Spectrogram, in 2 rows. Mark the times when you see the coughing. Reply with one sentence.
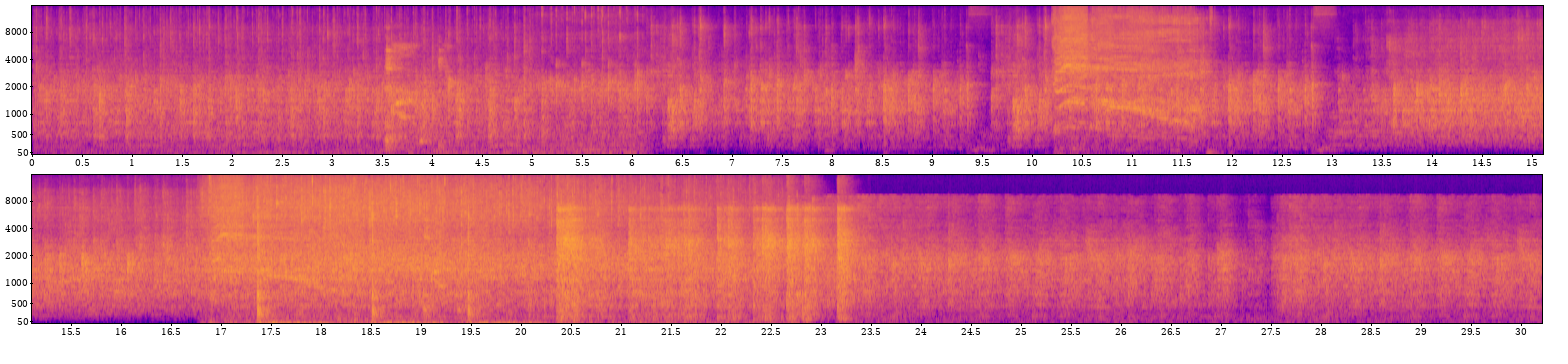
You can hear the coughing from 3.5 to 4.2 s and from 19.0 to 19.6 s.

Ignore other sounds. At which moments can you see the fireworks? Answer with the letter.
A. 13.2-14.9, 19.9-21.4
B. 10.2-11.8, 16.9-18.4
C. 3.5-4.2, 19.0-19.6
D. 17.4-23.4
D.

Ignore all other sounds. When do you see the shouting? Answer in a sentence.
The shouting can be heard from 10.2 to 11.8 s and from 16.9 to 18.4 s.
